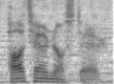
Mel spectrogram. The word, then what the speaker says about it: Pater Noster: Pater Noster.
